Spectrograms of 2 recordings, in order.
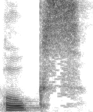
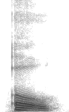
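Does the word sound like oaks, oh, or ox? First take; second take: oaks; oh. First: It has a long o and a final ks. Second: It has a long o and no final consonant. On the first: The speaker calls it wrong. "or oaks" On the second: The speaker calls it right. "It's just O, because these are silent"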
